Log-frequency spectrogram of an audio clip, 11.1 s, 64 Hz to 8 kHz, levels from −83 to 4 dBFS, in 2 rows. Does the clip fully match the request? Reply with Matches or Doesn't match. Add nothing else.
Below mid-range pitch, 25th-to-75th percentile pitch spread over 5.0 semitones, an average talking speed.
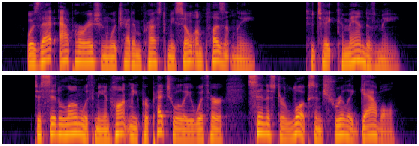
Matches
